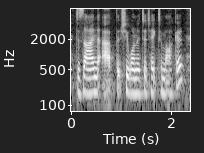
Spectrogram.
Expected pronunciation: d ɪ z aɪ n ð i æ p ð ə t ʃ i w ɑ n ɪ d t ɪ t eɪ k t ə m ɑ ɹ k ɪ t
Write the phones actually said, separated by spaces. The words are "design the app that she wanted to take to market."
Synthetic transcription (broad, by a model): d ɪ z aɪ n ð i æ p ð ə t ʃ i w ɑ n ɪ d t ɪ t eɪ k t ə m ɑ ɹ k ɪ t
